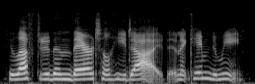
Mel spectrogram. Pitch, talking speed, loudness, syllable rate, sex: 235 Hz, 305 wpm, -19 LUFS, 5.8 syllables/s, female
